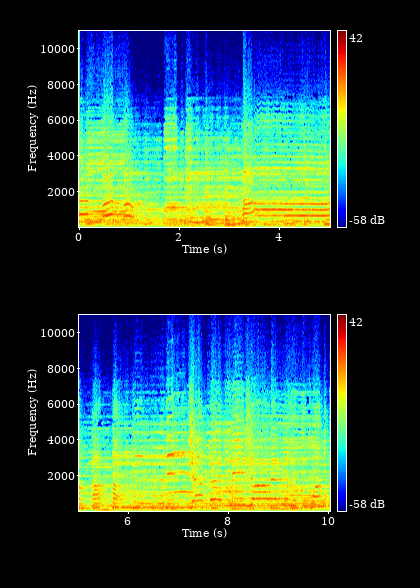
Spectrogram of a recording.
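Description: Film theme music with held notes, several of which slide up into pitch, over a repeating bass line.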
